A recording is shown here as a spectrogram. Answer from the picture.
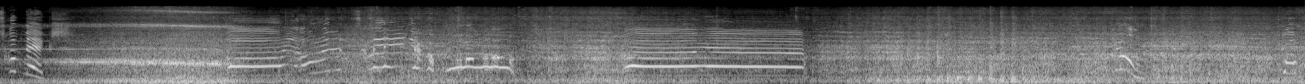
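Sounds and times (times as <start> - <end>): steady high tone: 0.0 - 5.1
train wheels rattling on rails: 0.0 - 13.0.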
